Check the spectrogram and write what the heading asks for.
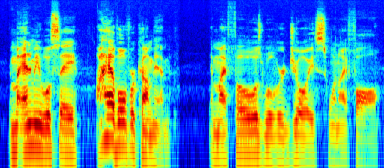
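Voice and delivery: loud, pleading psalm reading; scripture reading. Acted. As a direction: beg God for an answer.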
